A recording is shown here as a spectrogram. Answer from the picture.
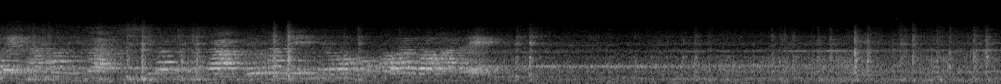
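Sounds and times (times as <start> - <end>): train rolling rumble: 0.0 - 10.0.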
